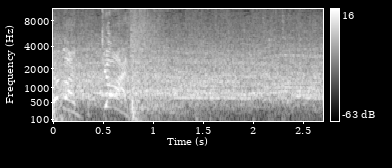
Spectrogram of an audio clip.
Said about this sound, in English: Fall away slam on Ahsoka by the champion.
